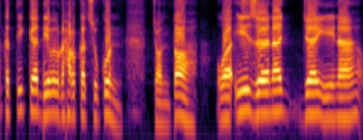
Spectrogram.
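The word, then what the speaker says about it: وإذ: Contoh, waidz najjaina. Waidz ini memantul. Harusnya tidak boleh mantul. Bagaimana supaya tidak memantul? Adalah ujung lidah kita menempel dengan gigi sari atas. Waidz waidz.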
